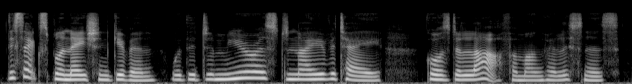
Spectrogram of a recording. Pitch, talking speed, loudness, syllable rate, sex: 225 Hz, 125 wpm, -17 LUFS, 4.5 syllables/s, female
